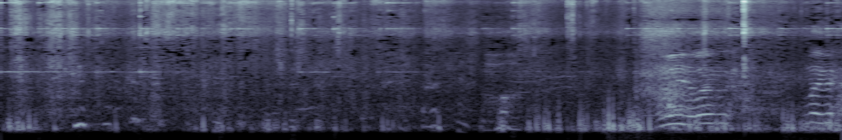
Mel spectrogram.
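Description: Scuffing and rustling in dirt and dry grass and bamboo litter as a baby elephant and a person move about: a run of short scrapes and soft knocks, with a person's voice coming in about five seconds in.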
